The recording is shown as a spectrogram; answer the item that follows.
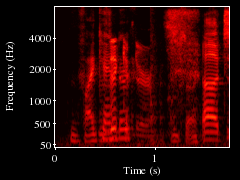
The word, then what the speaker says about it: Vikander: Alicia, how do you pronounce the last name? – Vikander? – Vikander, to star in the upcoming reboot.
